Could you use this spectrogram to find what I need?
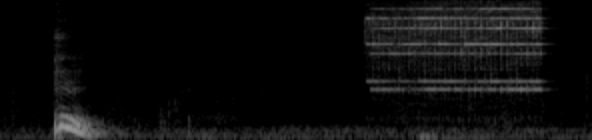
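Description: A telephone rings during a call: one sustained electronic ring lasting about two seconds, preceded by a brief throat-clearing and then a quiet pause.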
